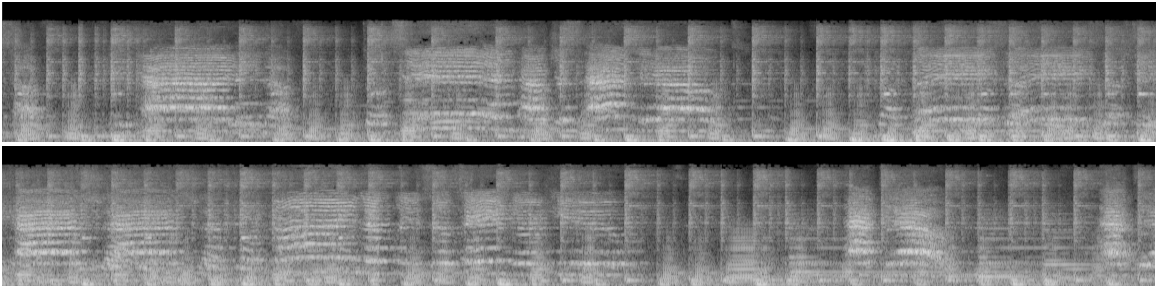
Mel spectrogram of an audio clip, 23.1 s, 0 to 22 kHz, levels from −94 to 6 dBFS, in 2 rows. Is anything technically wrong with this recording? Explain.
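Yes. From 8.85 to 15.31 s a doubled audio track appears: a full-band copy trails about one second behind, somewhat quieter, likely from a slower second capture path. The waveform and spectrogram show every event repeated one second later, with abrupt edges.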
